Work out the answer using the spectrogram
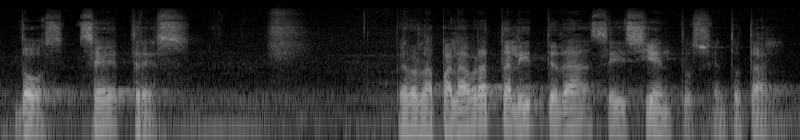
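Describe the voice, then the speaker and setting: A man's voice: medium pitch, darkish tone. A man preaching, retelling scripture dramatically and lifting his voice on key phrases. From Mexico. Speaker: pastor. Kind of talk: sermon. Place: church hall. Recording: long reverb of a church hall.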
